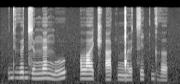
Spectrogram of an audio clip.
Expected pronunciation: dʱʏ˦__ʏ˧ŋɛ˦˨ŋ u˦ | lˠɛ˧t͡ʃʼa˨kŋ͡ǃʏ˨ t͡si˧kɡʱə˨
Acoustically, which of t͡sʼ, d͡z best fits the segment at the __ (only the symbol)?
d͡z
